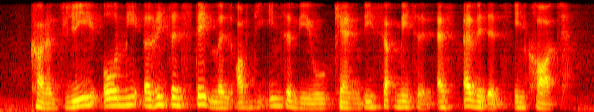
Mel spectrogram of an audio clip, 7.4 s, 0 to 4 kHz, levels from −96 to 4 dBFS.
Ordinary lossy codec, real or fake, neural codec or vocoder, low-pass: none; fake; codec, 16 kHz, 0.8 kbps, ZipCodec; 3.6 kHz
